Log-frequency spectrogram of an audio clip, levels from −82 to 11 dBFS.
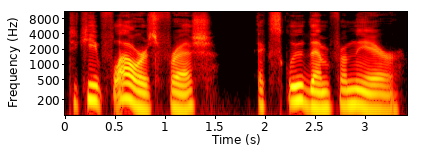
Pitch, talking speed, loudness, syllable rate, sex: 155 Hz, 160 wpm, -17 LUFS, 4.1 syllables/s, female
